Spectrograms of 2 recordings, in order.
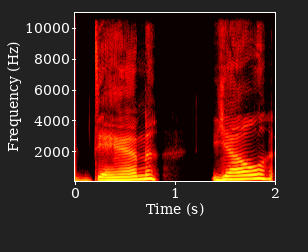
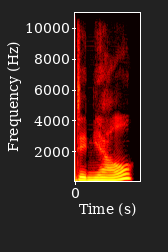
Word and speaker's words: Danielle: I guess they want me to say it with more of a Dan yell and I was saying Danielle.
